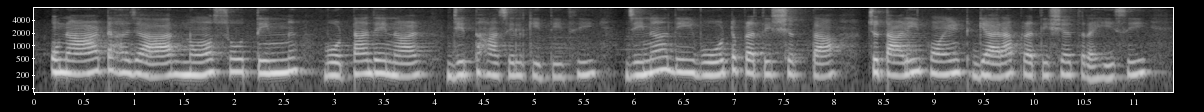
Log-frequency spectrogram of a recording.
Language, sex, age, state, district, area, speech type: Punjabi, female, 18-30, Punjab, Rupnagar, urban, spontaneous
